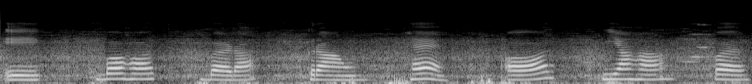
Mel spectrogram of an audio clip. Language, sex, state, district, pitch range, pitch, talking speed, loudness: Hindi, female, Chandigarh, Chandigarh, 215-250 Hz, 230 Hz, 65 wpm, -15 LUFS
